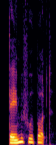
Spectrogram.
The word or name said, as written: damefodbold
